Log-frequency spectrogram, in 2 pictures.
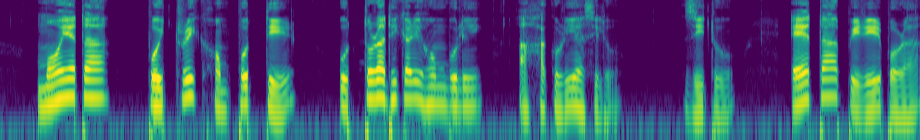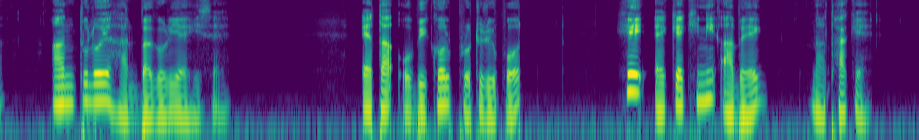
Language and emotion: Assamese, sad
